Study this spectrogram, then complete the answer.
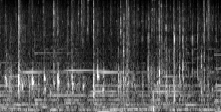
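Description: Horse hooves clip-clop steadily in a regular walking rhythm during a long-distance horseback ride through Ariège, close and clear, with occasional brief snorts or whinny-like sounds and no talking.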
